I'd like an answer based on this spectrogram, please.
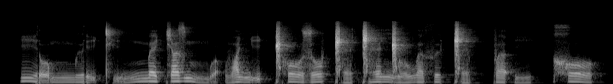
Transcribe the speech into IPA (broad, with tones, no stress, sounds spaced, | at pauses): i˥˨ ɾ o̰˥˨ mː ɨ˨˦ ɾ ḭ˨˦ cʰ ḭ˩ mː ɛ˥˨ c ɐ˥ z mː o̰˩ ʔ ðˤ ɐ˥˨ ɲ ḭ˥ ǁʰ o˥˨ z o˥ ǁ ɛ˩ ɡ͡ǁ ɛ˥ ŋ͡ǁ o˨˦ w ɐ˥ θ ɨ˥ ǁ ɛ˩ pː ɐ˥ ʔ i˨˦ | x o˥˨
